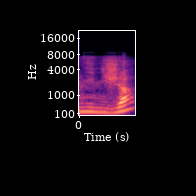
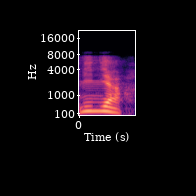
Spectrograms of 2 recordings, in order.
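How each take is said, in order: First: The word is said with a French pronunciation. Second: The word is said with a Dutch pronunciation. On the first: "on ne dit pas ninja" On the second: "en néerlandais, on dit ninja"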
